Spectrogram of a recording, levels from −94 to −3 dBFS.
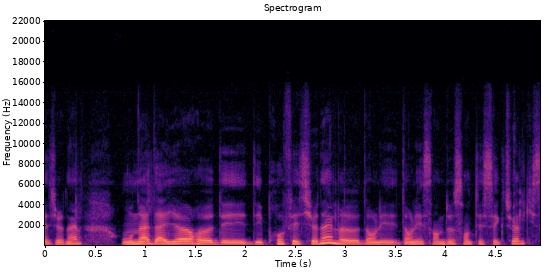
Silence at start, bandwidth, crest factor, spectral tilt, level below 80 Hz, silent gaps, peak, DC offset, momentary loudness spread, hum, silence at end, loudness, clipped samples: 0 s; 14.5 kHz; 14 dB; -6.5 dB/octave; -66 dBFS; none; -14 dBFS; under 0.1%; 9 LU; none; 0 s; -30 LUFS; under 0.1%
